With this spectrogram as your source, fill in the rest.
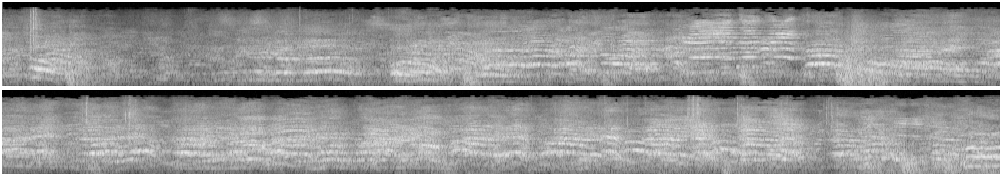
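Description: A crowd of children and adults shouts and cheers loudly in an echoing hall.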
